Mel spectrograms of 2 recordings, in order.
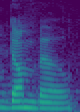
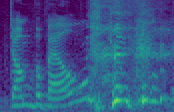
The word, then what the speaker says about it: dumbbell: Spell dumbbell. D-U-M-B-E-L-L. It's two B's. Dumbbell? Dumbbell. Dumbbell. When you say dumb, the B is silent, correct? And then bell.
